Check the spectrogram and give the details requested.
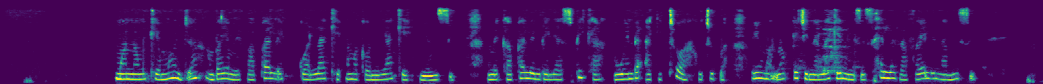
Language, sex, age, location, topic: Swahili, female, 25-35, Nakuru, government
